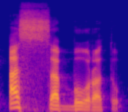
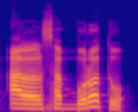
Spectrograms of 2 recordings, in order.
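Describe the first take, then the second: First: The l is silent and the s is doubled. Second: The l is pronounced before the s sound. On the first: The speaker calls it right. "tapi as-sabburatu" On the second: The speaker calls it wrong. "Bukan al-sabburatu"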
